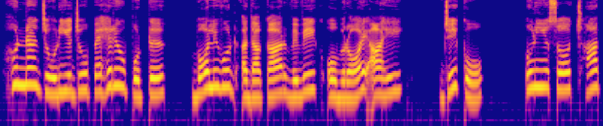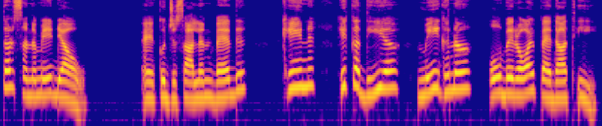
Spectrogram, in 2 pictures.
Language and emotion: Sindhi, neutral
